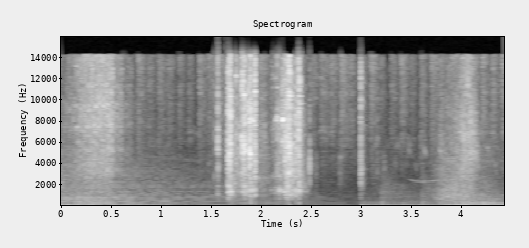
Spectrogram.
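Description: Tense orchestral film score holding a sustained chord, with two short clusters of sharp cracks, like gunshots, about half a second apart a little under two seconds in. After the cracks the music sinks to a low, darker drone.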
